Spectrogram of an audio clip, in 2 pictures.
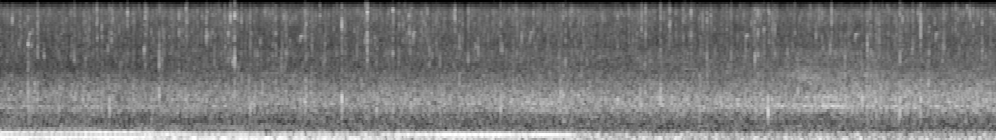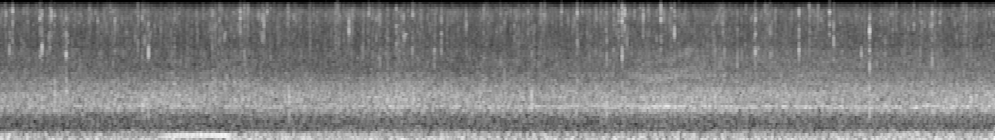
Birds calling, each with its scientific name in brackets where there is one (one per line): Northern Cardinal (Cardinalis cardinalis)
